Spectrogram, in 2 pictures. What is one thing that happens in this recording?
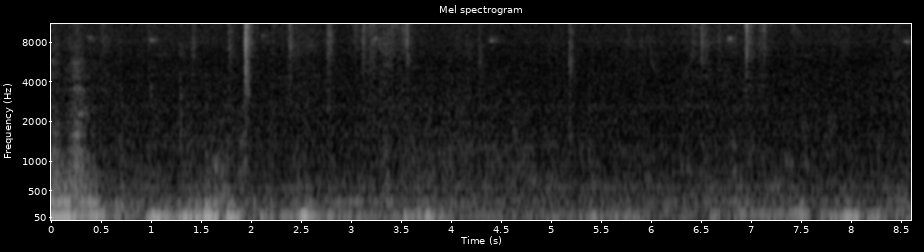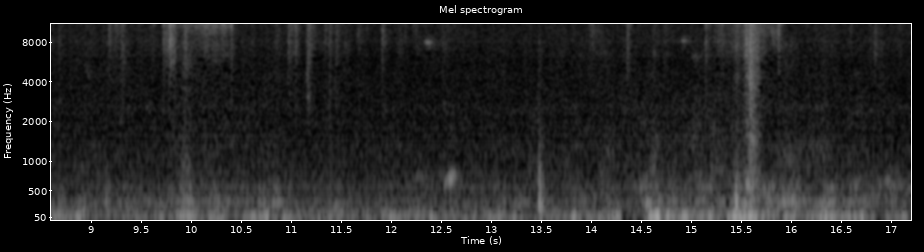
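Plastic beads click softly against each other as hands handle them.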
